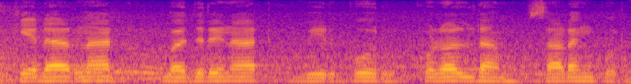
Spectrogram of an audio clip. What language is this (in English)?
Gujarati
